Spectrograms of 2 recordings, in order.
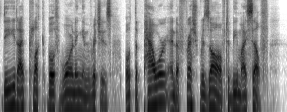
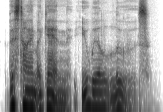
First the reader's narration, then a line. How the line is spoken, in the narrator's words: replied the visitor quietly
